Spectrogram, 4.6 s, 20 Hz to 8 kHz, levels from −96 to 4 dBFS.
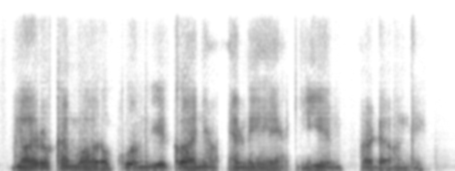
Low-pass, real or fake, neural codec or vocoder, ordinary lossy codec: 7.2 kHz; fake; codec, 16 kHz, 1 kbps, FreqCodec, smaller model; none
